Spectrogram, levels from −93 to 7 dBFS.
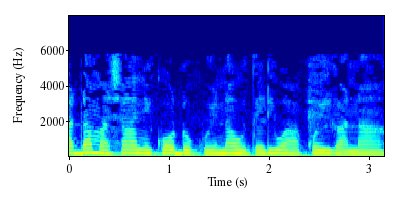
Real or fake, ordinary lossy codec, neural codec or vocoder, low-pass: real; MP3, 24 kbps; none; 7.2 kHz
